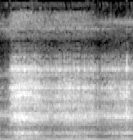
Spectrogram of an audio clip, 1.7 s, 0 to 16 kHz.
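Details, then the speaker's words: Tormek T-8 sharpener, brand new grindstone being trued with the truing tool: high, gritty scratching comes and goes over a steady motor hum as the tip contacts only high spots; stone out of true. "this is a brand new Grind Stone so you can hear it making intermittent"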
